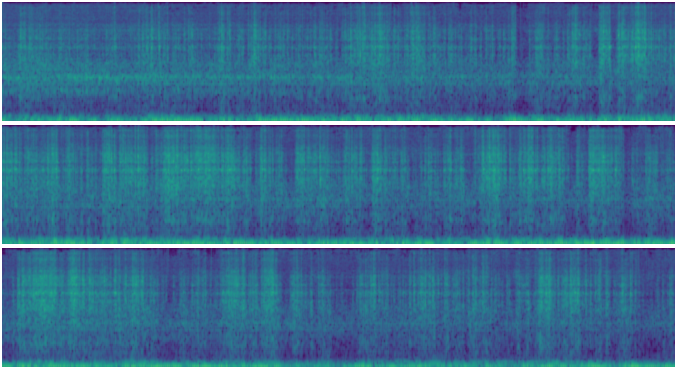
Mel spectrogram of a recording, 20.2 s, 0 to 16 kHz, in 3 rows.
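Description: Honda Gold Wing GL1800 motorcycle riding at steady town speed: its engine and road noise under a loud, steady low rumble of wind on the microphone.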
